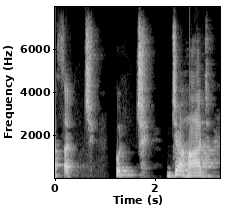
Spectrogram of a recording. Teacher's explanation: जीभ का जो अगला हिस्सा है वो ऊपर तालू पे लगता है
